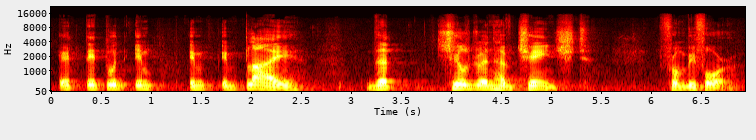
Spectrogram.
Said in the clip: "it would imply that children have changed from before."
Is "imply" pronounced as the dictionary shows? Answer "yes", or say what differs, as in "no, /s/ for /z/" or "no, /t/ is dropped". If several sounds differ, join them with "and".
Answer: yes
